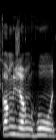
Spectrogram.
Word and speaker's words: Bong Joon-ho: Das ist natürlich Bong Joon-ho, der Typ, der auch Parasite gemacht hat. Der hat vor sieben Jahren Snowpiercer gemacht. Und äh, bevor Bong Joon-ho Snowpiercer gemacht hat, gab es den Stoff schon.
